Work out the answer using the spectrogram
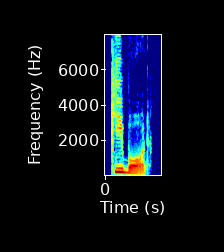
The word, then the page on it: keyboard: Indian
